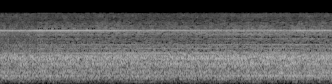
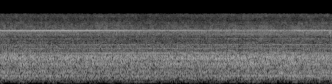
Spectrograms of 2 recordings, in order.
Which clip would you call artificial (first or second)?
second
